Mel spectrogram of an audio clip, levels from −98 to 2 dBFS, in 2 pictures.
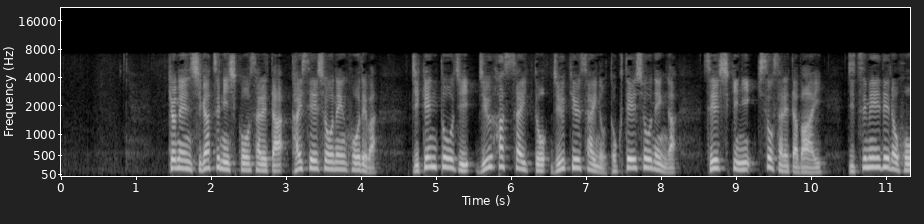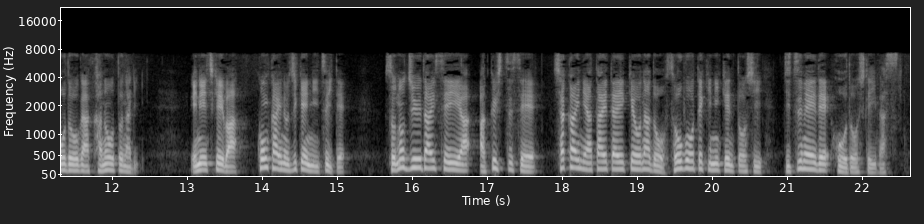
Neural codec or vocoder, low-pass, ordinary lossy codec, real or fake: none; 7.2 kHz; MP3, 48 kbps; real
